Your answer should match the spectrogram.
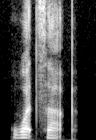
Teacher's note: practiced the glottal stop between what's and up making it sound like one fluid word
